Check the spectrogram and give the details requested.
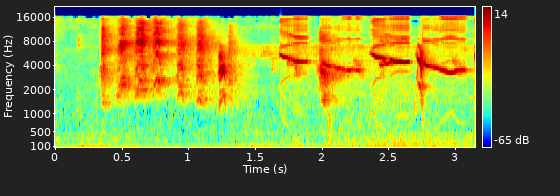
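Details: Female Great-billed Seed-Finch giving thin, drawn-out descending whistles after a run of harsh chirping bursts, with overlapping high notes toward the end.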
